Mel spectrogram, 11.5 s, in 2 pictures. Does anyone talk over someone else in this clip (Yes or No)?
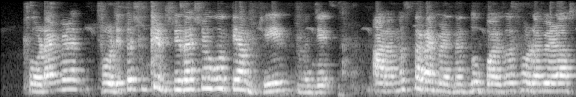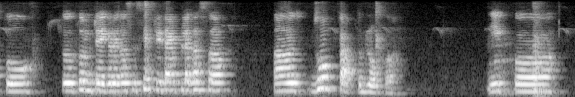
No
